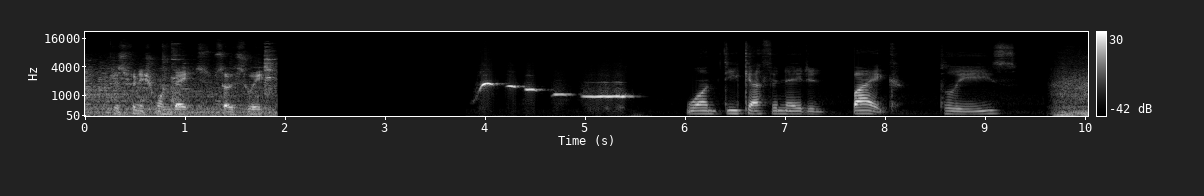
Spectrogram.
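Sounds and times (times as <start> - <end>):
person whistling a tune: 3.9 - 5.6.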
